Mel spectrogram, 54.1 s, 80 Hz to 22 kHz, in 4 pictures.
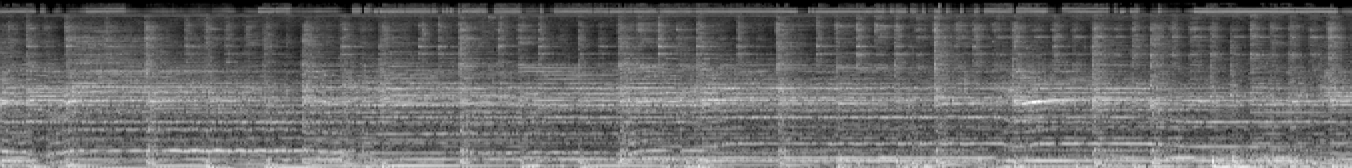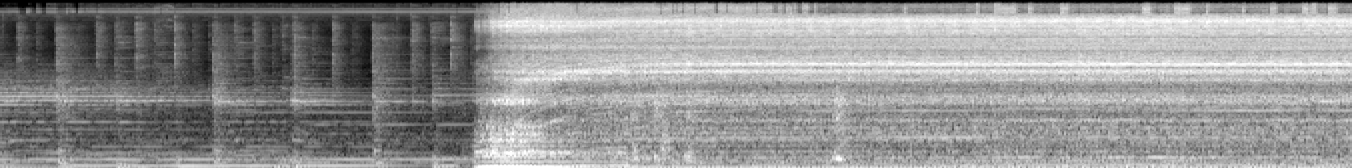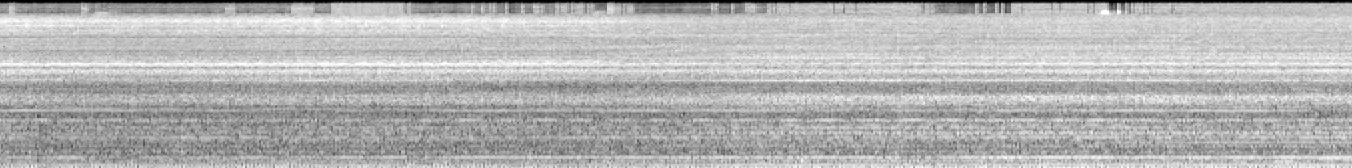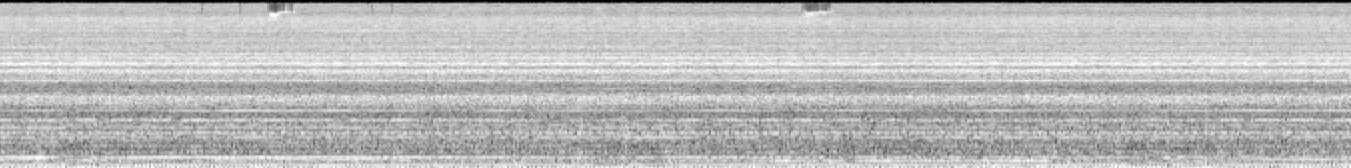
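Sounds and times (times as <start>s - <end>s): milling machine spindle whine: 18.2s - 54.0s.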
